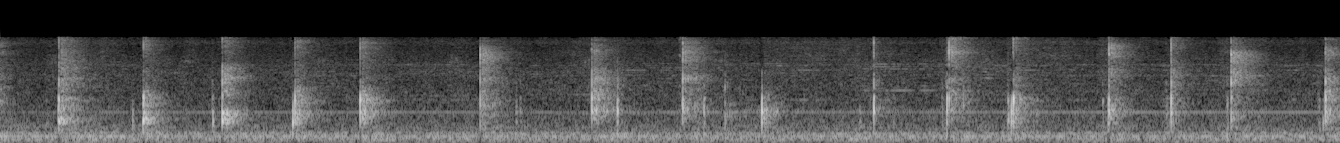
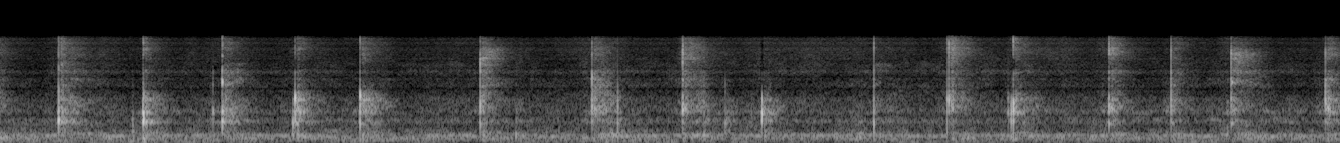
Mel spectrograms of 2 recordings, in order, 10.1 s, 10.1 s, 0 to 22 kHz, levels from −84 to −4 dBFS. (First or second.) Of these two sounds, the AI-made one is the second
